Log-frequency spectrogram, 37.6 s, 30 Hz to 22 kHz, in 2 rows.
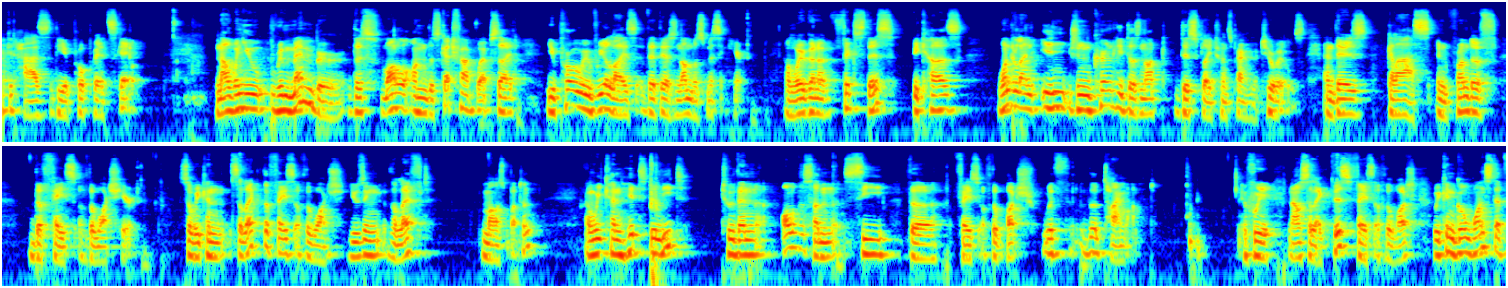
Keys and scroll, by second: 26.9 Delete.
